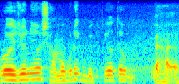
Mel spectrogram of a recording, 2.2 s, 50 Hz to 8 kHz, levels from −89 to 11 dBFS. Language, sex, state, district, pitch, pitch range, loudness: Bengali, male, West Bengal, Kolkata, 145 Hz, 130-155 Hz, -17 LUFS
